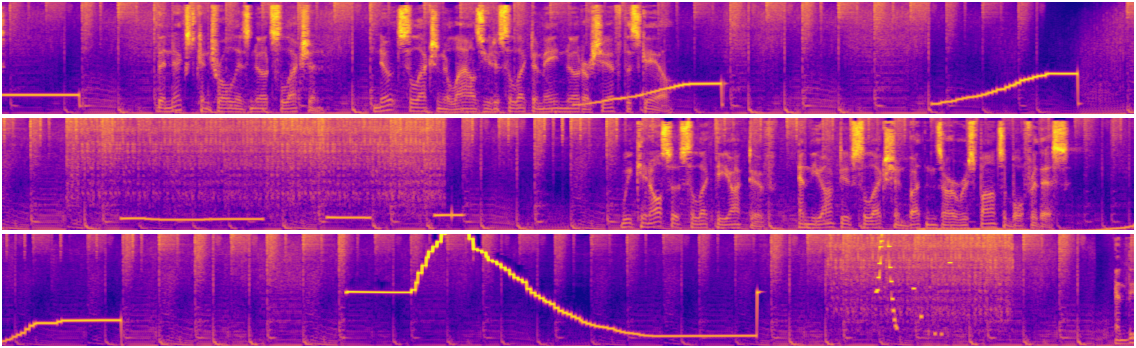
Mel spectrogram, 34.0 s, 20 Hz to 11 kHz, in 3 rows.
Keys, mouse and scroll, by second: 4.5 click, 5.4-7.2 drag, 8.1 click, 9.0-10.7 drag, 11.5 click, 14.1 click, 14.5 click, 15.3 click, 15.6 click, 17.9-19.1 drag, 20.2-23.8 drag, 24.6 click, 25.9-30.1 drag, 31.0 click, 31.1 click, 31.3 click, 31.7 click, 32.1 click, 32.7 click, 32.9 click.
